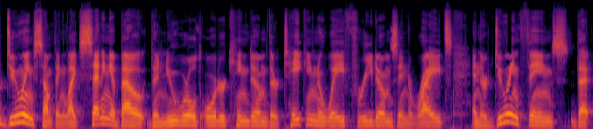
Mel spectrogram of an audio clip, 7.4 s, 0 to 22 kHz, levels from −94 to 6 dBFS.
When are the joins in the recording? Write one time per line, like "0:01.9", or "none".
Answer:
0:03.5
